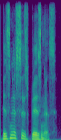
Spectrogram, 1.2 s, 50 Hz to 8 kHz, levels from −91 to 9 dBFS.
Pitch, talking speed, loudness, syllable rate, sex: 120 Hz, 145 wpm, -14 LUFS, 6.5 syllables/s, male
